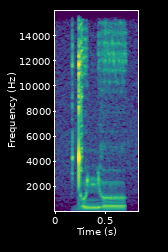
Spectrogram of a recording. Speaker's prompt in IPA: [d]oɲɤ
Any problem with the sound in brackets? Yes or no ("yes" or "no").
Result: no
